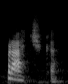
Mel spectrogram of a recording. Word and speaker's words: prática: A palavra prática tem um acento que deixa bem claro que eu preciso enfatizar, ou seja, colocar mais força na primeira sílaba e eu falo prática.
